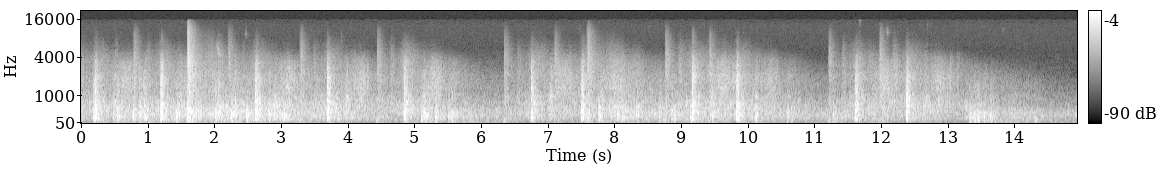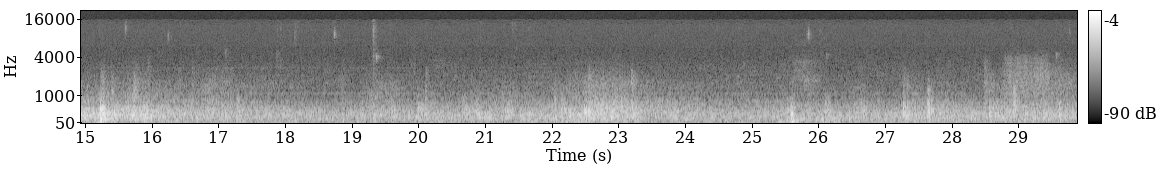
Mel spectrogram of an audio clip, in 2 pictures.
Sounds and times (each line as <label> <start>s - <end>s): fireworks 0.0s - 16.5s
fireworks 22.0s - 23.8s
fireworks 27.2s - 29.8s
